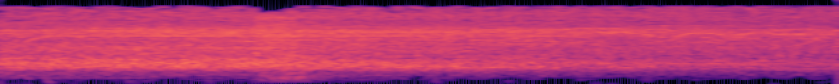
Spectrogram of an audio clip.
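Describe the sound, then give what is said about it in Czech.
An audience applauds steadily for about four seconds for a group of girls who have just played, a dense, even wash of clapping that stays fairly loud throughout with no voices standing out. “Krásně jste hráli, holky, potlesk!”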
